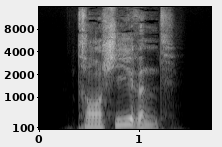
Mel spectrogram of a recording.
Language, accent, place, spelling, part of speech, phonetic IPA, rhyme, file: German, Germany, Berlin, tranchierend, verb, [ˌtʁɑ̃ˈʃiːʁənt], -iːʁənt, De-tranchierend.ogg
- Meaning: present participle of tranchieren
